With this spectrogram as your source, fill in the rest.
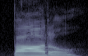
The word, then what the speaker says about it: bottle: 미국식 원어 발음으로는 이 O가 O보다는 I에 가깝게 발음이 됩니다. 그리고 끝에 TTLE는 low과 같이 발음된다고 말씀드렸죠. 그래서 이 단어의 미국식 원어 발음은 bottle입니다. 발음 같이 해볼게요. bottle, bottle.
